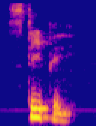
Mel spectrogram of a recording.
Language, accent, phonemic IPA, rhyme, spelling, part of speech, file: English, Southern England, /ˈstiːpi/, -iːpi, steepy, adjective, LL-Q1860 (eng)-steepy.wav
- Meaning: Steep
